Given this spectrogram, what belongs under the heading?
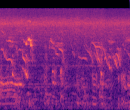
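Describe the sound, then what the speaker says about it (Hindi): A hen and her chick make soft clucks and thin high peeps in a yard with pigeons nearby, a close, irregular chatter of short calls lasting a few seconds. "मुर्गी और मुर्गी का बच्चे इधर आ चुका है"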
